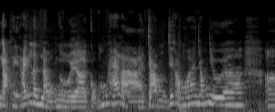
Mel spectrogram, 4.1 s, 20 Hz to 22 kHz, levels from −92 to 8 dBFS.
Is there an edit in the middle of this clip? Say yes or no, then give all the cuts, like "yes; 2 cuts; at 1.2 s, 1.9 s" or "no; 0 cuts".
no; 0 cuts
